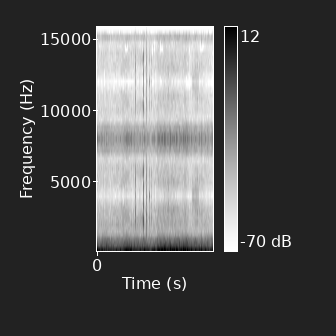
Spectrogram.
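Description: Wind buffeting an action camera's microphone: a steady low rumble, with a few faint clicks about a second in.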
